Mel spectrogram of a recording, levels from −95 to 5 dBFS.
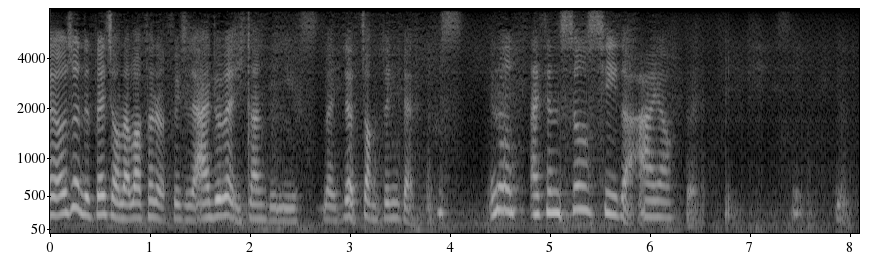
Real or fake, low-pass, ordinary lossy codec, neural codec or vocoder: fake; none; none; codec, 16 kHz, 0.5 kbps, FunCodec, trained on Chinese and English, 25 frames a second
